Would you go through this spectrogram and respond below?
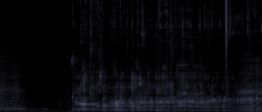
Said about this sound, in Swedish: Och nu jävlar ska jag dricka te. Ja, jag har redan hällt upp. Du får spilla i lite själv där.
